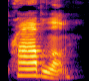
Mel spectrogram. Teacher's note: pra까지가 pra라고 있는데 아의 발음 기호에 강세 표시이기 때문에 pra에 강세 주시고요. 그 다음에 blum L 발음이기 때문에 blue 할 때 입천장을 혀를 올리면서 blum problem 이렇게 되죠.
